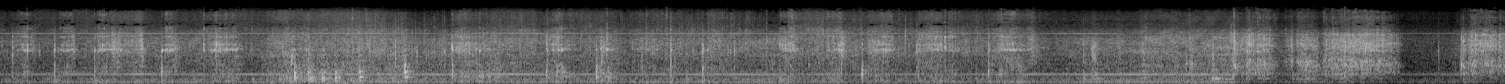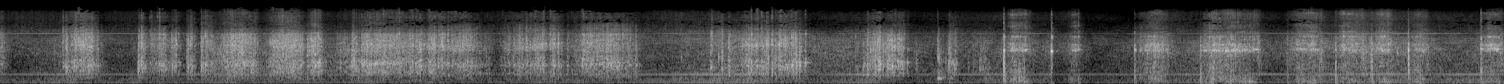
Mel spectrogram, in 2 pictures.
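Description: Numatic Henry vacuum cleaner running with a steady whine, while its floor tool scrapes over concrete paving slabs and grit rattles up the hose in irregular bursts that briefly drop out several times in the second half.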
